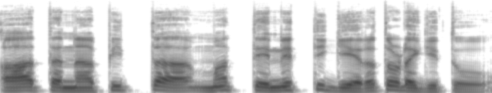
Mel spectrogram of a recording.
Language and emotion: Kannada, neutral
